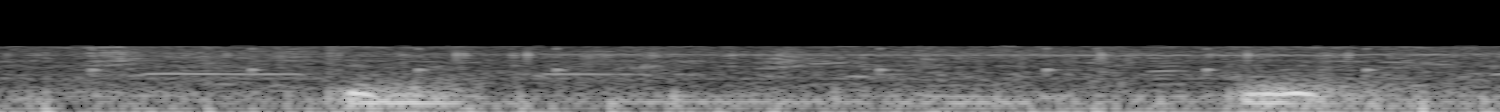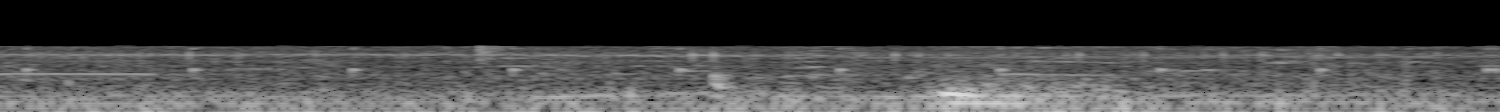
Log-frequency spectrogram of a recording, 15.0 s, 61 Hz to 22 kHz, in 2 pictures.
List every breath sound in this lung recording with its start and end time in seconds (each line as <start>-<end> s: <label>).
1.50-2.53 s: inhalation
1.70-2.53 s: wheeze
6.12-6.91 s: inhalation
6.19-6.70 s: wheeze
12.21-13.00 s: inhalation
12.23-12.80 s: wheeze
